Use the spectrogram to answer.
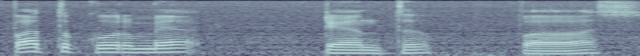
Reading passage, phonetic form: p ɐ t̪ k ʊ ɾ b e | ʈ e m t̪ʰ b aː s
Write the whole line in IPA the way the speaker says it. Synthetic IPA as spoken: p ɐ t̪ k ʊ ɾ m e | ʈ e n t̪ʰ p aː s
